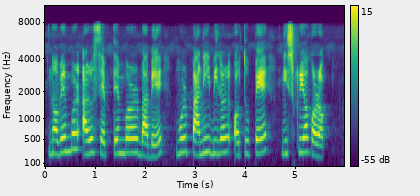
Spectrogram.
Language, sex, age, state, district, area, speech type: Assamese, female, 18-30, Assam, Dhemaji, rural, read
